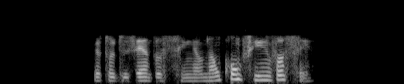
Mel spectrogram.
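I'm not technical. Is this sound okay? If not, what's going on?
No, it isn't quite right. From start to finish this speech has been squeezed through the G.729 codec, a compressed phone-call format. It keeps only the middle of the sound, roughly 200 Hz up to 3.7 kHz, so it's thin and boxy like an old phone line. Rather than sending the real audio, it sends a rough recipe for the voice and rebuilds it at the other end, which is why it comes out a bit gritty and robotic.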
